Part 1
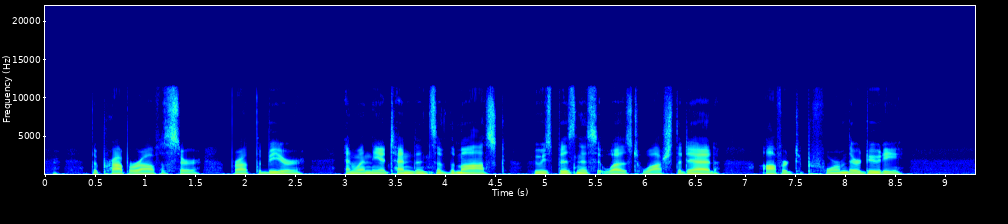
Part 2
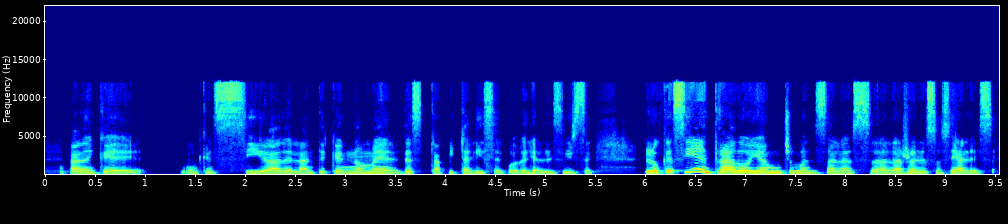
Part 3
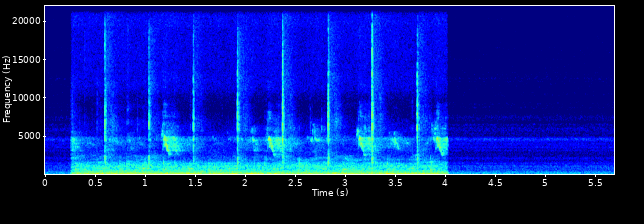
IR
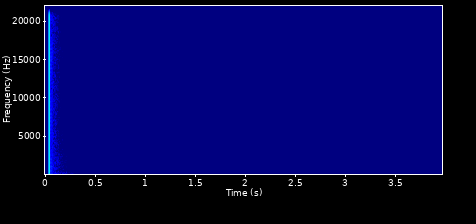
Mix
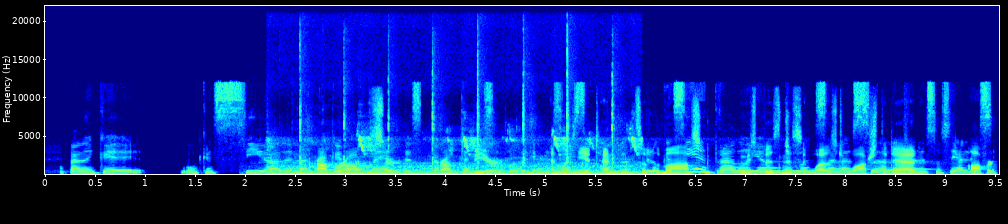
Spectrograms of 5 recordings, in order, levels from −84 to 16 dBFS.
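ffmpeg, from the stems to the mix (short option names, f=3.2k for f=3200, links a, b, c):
-filter_complex "[0:a]bandreject=f=168.2:t=h:w=4,bandreject=f=336.4:t=h:w=4,bandreject=f=504.6:t=h:w=4,bandreject=f=672.8:t=h:w=4,bandreject=f=841:t=h:w=4,bandreject=f=1.0092k:t=h:w=4,bandreject=f=1.1774k:t=h:w=4,bandreject=f=1.3456k:t=h:w=4,bandreject=f=1.5138k:t=h:w=4,bandreject=f=1.682k:t=h:w=4,bandreject=f=1.8502k:t=h:w=4,adelay=2050,volume=2.5dB[a];[1:a]acompressor=threshold=-30dB:ratio=3,volume=-2.5dB[b];[2:a]adelay=1950,volume=-2.5dB[c];[a][b][c]amix=inputs=3:normalize=0"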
